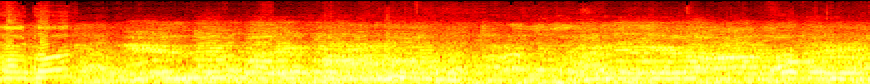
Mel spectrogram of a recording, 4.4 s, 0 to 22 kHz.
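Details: Sahiwal bull calf at a cattle market in Chattogram, Bangladesh, on 3 February 2025, giving drawn-out harmonic moos over steady crowd chatter and bargaining voices.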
